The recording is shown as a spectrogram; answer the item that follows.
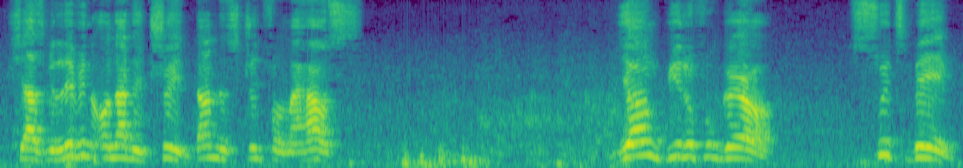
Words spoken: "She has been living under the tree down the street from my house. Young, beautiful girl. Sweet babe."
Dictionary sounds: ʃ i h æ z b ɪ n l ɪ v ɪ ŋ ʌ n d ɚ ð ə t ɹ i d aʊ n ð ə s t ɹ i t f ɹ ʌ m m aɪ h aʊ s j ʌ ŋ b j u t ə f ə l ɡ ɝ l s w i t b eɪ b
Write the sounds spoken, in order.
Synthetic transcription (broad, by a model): ʃ i h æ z b ɪ n l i v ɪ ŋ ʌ n d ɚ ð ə t ɹ i d aʊ n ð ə s t ɹ i t f ɹ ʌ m m aɪ h aʊ s j ʌ ŋ b j u t ə f ə l ɡ ɝ l s w i t b eɪ b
